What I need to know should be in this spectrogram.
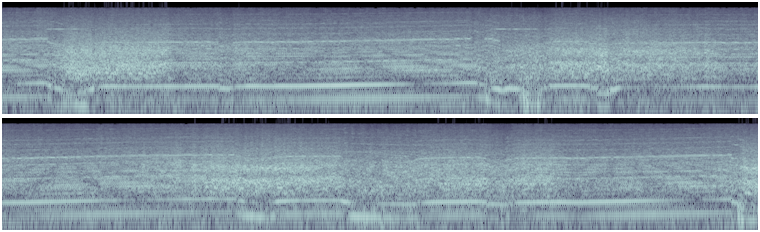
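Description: A racing car engine roars loudly, revving up and dropping in pitch as it shifts gears.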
